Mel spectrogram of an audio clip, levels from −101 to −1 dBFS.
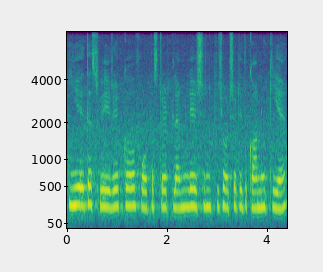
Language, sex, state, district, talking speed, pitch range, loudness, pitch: Hindi, female, Punjab, Kapurthala, 165 wpm, 215-235 Hz, -14 LUFS, 225 Hz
